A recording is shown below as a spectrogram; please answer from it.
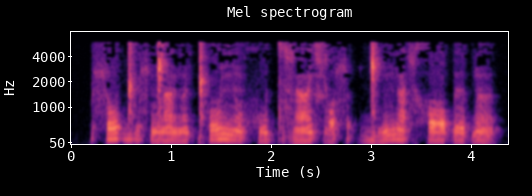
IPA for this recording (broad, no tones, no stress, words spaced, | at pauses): ɬoɡ͡ǁuɬŋ͡ǁãɡœ̃ ǁʰoɲõ xutʲ ɮãɕɔɬ | ɡ͡ǁĩɡãɬ xɔɓø ɓə̃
